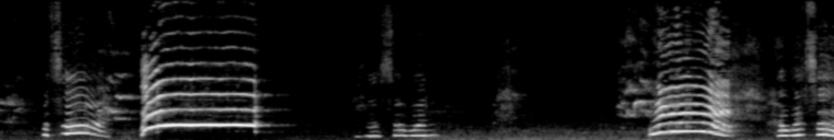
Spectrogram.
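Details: Pet blue-and-gold macaw talking and laughing while playing with its owner: loud, clear harmonic calls that rise and fall in arches, one long level note, then a curved call and short clipped notes after a pause.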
